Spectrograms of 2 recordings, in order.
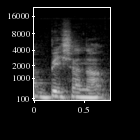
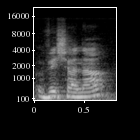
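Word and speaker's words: ושנה: Donc Shana Veshana, là on ne dira pas Shana Beshana, parce que on n'a pas repris notre souffle. Donc, par commodité, pour prononcer le mot Veshana, vu qu'on a déjà la bouche ouverte en disant Shana Veshana, on n'a pas repris notre souffle, c'est plus facile, plus commode de dire Shana Veshana et pas de dire Shana Beshana.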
